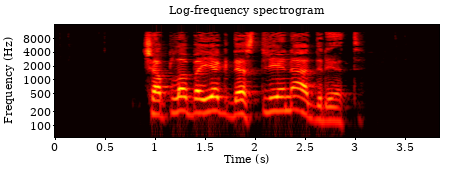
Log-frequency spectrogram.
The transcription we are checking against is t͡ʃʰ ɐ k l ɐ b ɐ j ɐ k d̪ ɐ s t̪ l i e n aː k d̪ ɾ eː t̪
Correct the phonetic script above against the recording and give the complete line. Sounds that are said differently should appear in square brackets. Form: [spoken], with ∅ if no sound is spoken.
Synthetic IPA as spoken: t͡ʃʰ ɐ [p] l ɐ b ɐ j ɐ k d̪ ɐ s t̪ l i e n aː [∅] d̪ ɾ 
